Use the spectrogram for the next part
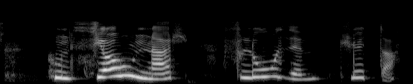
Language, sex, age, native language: Icelandic, male, 9, Icelandic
